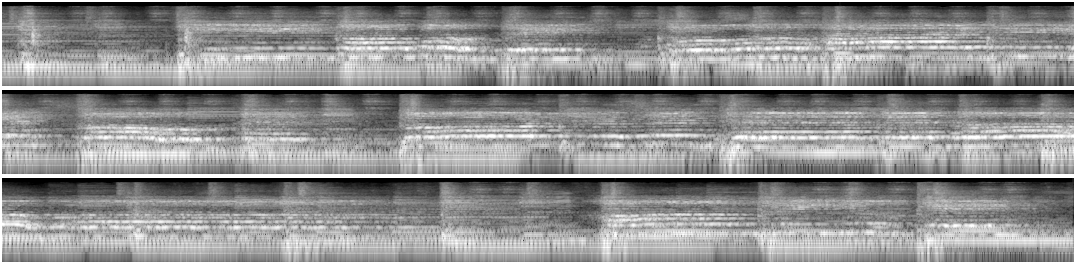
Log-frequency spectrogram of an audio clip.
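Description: A Christian worship song performed live by a small band. Several women sing together into microphones over acoustic guitars and keyboard, with a steady light percussion beat.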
